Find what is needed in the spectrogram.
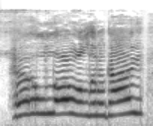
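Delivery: high, loud, overjoyed hello; loud greeting. A narrator's reading. Animatronic greeting a scared boy loudly, high and thrilled. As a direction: boom a delighted hello at the kid. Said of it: "the thing greeted loudly".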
